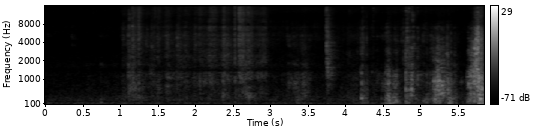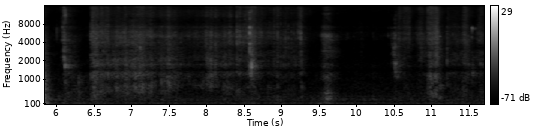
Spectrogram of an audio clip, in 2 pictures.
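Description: Close-up chewing of crispy fried chicken: irregular crunching crackles, starting about a second in and loudest around six seconds in.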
